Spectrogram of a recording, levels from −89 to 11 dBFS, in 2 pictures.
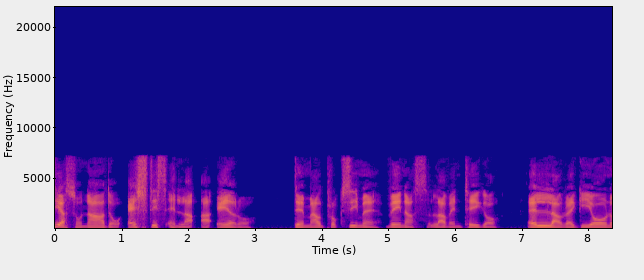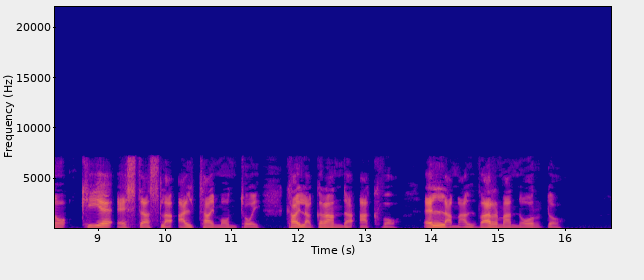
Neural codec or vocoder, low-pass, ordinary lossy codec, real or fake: none; 7.2 kHz; MP3, 48 kbps; real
